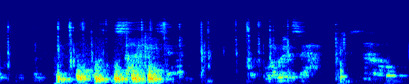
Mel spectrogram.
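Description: Typing on a computer keyboard, a quick run of keystroke clicks, with a man's voice speaking briefly about half a second in.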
